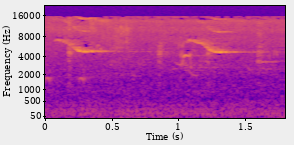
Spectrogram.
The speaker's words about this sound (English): And you can sneak up to some cattails or around cattails and throw creature bait or something like that, and those red-winged blackbirds just go nuts.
